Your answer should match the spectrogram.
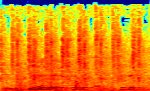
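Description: A faint, indistinct low voice murmuring over steady background hiss.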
